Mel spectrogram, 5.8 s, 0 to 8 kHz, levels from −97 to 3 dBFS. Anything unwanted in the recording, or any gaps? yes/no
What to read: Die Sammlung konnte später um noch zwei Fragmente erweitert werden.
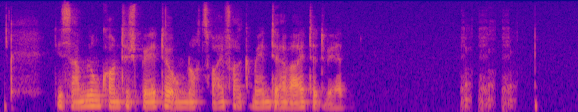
yes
